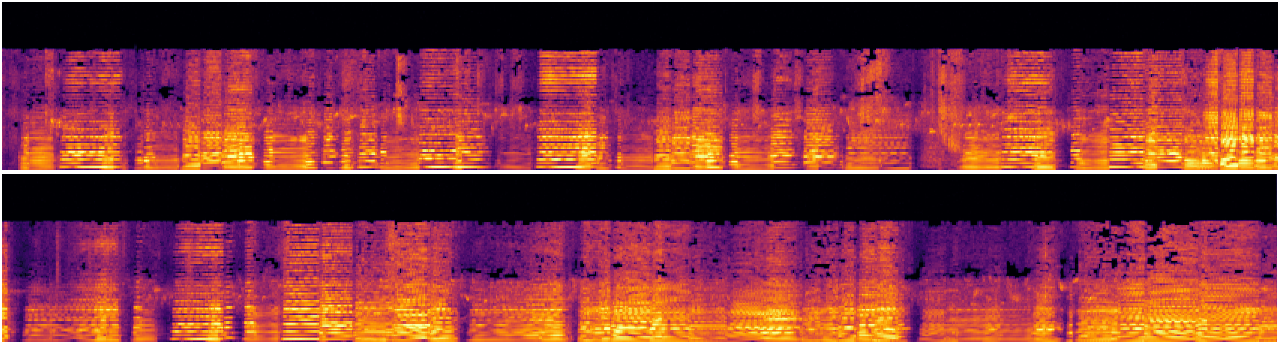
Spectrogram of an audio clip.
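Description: Diatonic button accordion played solo: a waltz tune on the treble side over recurring bass notes and chords.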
